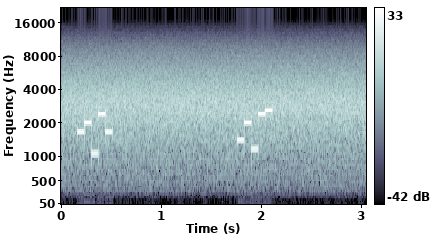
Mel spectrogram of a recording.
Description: Five-tone selective call (ZVEI), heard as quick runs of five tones, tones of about 70 ms, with radio hiss. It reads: 68106 48200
